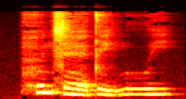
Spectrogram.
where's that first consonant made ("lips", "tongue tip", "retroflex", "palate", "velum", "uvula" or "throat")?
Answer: throat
